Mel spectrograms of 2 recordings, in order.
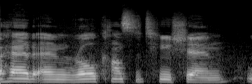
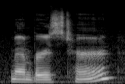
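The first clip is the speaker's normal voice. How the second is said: normal talking voice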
